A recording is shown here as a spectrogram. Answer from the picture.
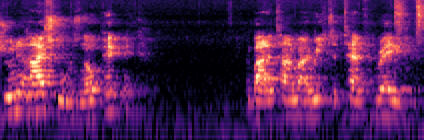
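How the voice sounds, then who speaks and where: Recorded with audible room echo and noticeable background noise, a man speaks with an American accent. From New York (Bronx, Long Island). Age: 60s. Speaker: toastmasters club member. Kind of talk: prepared speech. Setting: club meeting.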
